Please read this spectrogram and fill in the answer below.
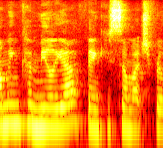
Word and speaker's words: Camellia: it's a host only stamp set call me camilla thank you so much for letting me know the pronunciation of that last week um calming camellia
